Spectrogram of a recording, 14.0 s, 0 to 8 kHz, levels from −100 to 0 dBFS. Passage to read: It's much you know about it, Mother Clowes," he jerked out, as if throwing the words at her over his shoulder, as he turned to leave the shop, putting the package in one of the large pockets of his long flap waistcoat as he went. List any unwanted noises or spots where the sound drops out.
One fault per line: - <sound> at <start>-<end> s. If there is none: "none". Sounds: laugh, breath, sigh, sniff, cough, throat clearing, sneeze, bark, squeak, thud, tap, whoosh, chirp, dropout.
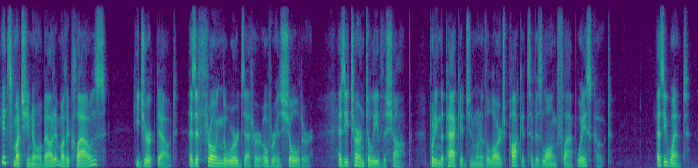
none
